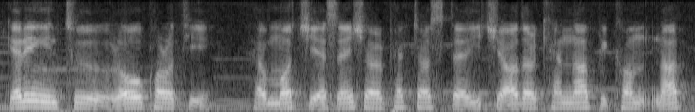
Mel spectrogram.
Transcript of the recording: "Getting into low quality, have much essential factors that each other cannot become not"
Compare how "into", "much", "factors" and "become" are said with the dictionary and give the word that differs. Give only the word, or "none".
factors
